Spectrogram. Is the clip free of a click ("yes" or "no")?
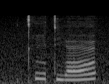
yes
